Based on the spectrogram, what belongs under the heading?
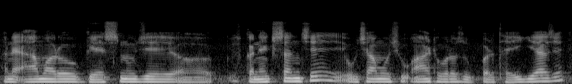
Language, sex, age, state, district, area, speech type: Gujarati, male, 45-60, Gujarat, Surat, rural, spontaneous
